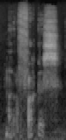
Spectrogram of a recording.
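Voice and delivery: whispered swearing under the breath; very soft, whispered grumble; muttered curse. Real, not acted. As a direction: curse them in a voiceless aside. Cursing the crew aside.

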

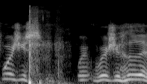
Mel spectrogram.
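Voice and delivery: high-pitched teasing inmate imitation; Love Kills impression. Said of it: "I speak like he speaks".

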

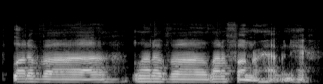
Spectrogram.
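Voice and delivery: usual speaking voice

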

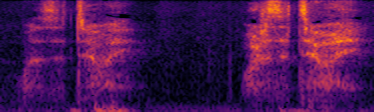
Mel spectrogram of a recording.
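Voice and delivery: soft whispered wondering; hushed whisper. Acted. Pirates whispering to each other about the whale, hushed. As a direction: whisper it like watchers keeping hidden.

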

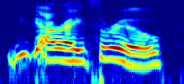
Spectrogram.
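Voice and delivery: slow, drawn-out complaint; playfully aggrieved, stretching out I couldn't; mock grievance. Real, not acted. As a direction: sulk about being stopped. Complaining to husband.

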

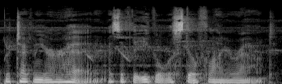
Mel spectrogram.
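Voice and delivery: usual speaking voice

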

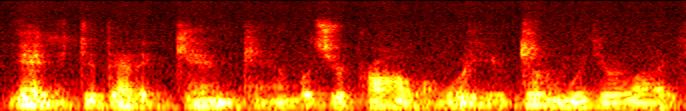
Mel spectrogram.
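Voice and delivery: very soft, hushed inner critic; quiet, insinuating self-talk; nagging inner voice. Acted. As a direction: scold under the breath, like a voice in the head. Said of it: "That voice keeps going".

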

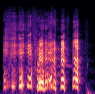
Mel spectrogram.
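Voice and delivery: loud, high burst of laughter; laughing. Real, not acted. Storyteller cracks up after the clammy-hands line, loud laugh. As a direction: crack up at your own performance.

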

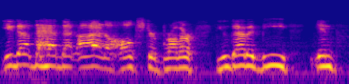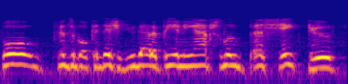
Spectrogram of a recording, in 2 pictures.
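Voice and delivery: mock Hulkster pep talk; Hulk Hogan. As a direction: hype him up, brother-style. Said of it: "he's like".

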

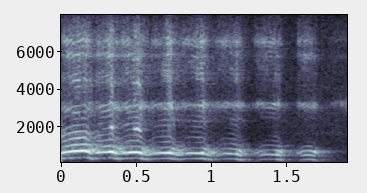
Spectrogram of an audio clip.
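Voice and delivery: high laughing jeers, mocking them; a hammed-up imitation of mocking laughter; imitating laughing. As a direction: mimic the guys cracking up in the van. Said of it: "and they're laughing, going".

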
